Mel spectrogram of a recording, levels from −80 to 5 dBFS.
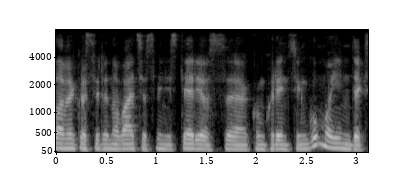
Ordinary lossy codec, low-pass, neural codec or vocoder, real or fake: Opus, 32 kbps; 7.2 kHz; none; real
